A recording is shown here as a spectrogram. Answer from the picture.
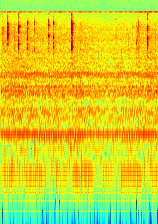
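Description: Faint, irregular clicks of a computer keyboard being typed on, over a steady electrical hum.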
